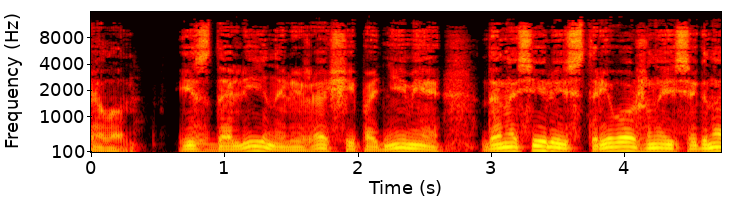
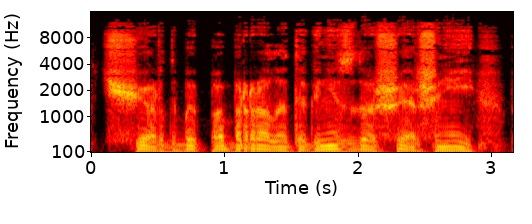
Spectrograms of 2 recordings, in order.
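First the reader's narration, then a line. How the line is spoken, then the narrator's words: Muttered under breath. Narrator (Russian): пробурчал Холт себе под нос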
